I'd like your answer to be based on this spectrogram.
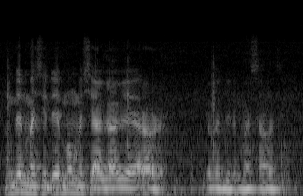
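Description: A young gaming streamer with an Indonesian accent gives casual gameplay commentary in a fairly low voice, talking very fast. The recording is muffled and noisy with game audio.

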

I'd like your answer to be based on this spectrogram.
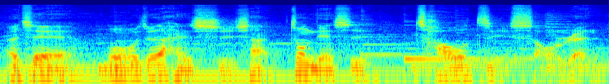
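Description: Over loud music, a young adult travel and food vlogger from Japan talks in an unhurried, lowish voice. A native Japanese speaker, he keeps the vlog chat casual and speaks Mandarin with a Japanese accent.

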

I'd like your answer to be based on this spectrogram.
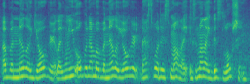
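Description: Speaking quickly in a high voice with fairly level intonation, a twenty-something vlogger chats animatedly with her "y'all" audience from a small bedroom. She records on a handheld phone that she later sets on her desk, and faint background noise is audible.

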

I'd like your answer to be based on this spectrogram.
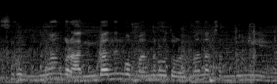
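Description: A young woman gaming with a friend, teasing and scolding in deadpan role-play banter. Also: medium pitch, rapid-fire. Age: young adult. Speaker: co-host gamer. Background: loud game music.

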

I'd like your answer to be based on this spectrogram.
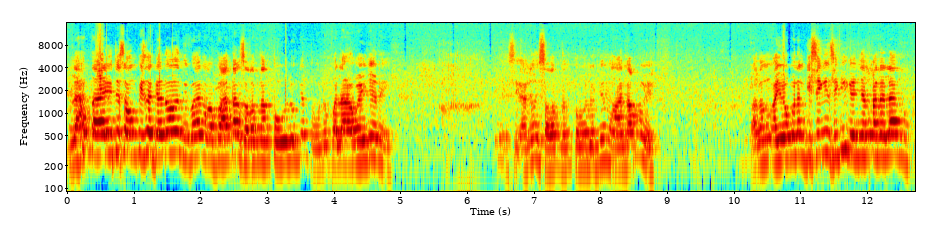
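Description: In an echoey church sanctuary, a Filipino pastor with a high voice preaches at a moderate pace, chatting with and teasing the congregation through many rhetorical questions. The muffled recording has a little hiss or hum in it.

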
